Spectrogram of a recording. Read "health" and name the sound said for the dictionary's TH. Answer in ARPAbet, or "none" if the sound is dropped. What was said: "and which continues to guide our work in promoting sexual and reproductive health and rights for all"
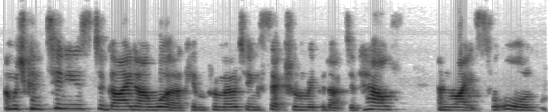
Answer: TH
